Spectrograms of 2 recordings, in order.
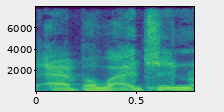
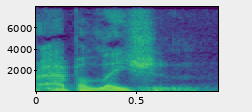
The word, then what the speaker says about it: Appalachian: the they say these is it Appalachian or appellation I always heard appellation but you say Appalachian but you're from the Appalachian reason region but the problem is most people well you also call it Appalachia right it's Appalachia but people say Appalachian but but it's hard to know because people from a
